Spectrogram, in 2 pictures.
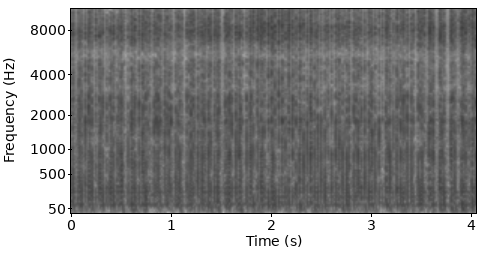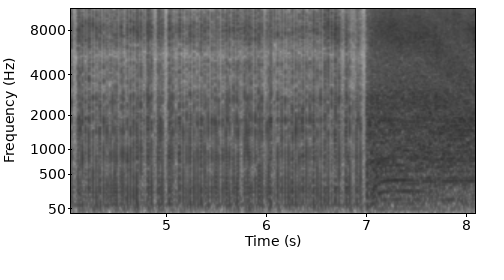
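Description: A race car engine idles with a loud, rapid crackling rumble.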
